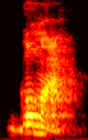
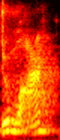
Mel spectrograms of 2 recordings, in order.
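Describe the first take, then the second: First: The word begins with a hard g sound. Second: The word begins with a j sound.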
